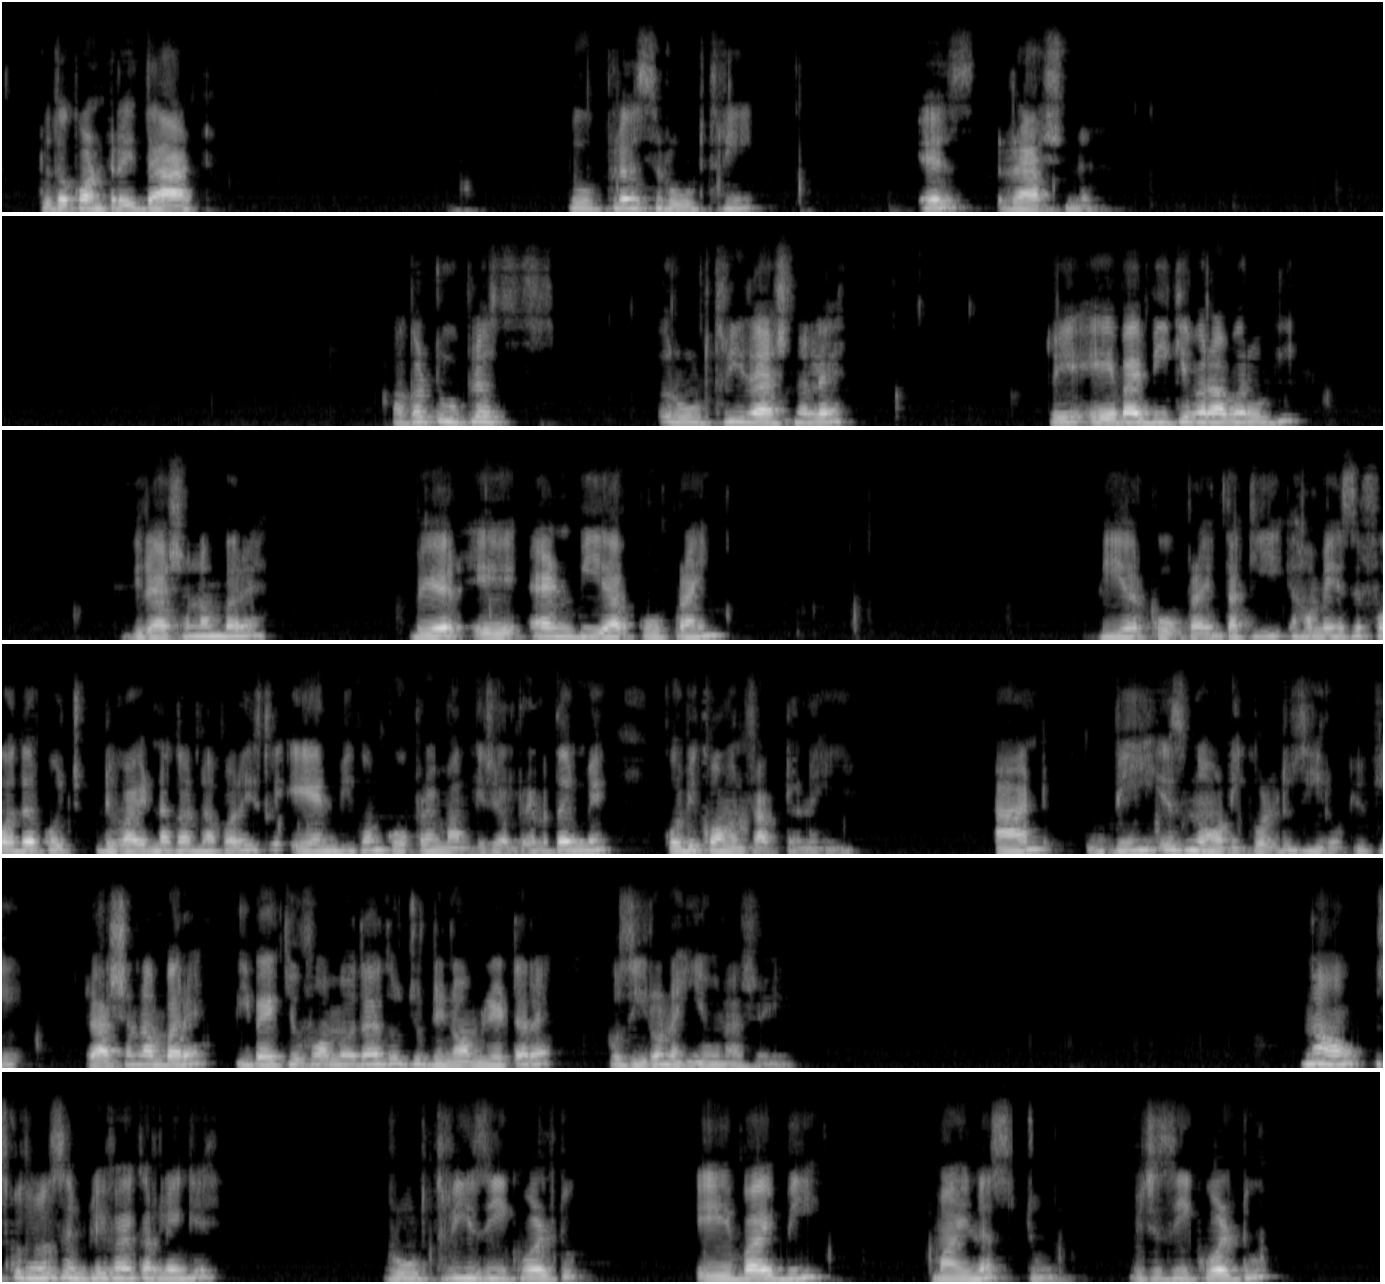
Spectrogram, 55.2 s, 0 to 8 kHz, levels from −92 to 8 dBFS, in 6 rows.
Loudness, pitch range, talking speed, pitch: -22 LUFS, 145-180 Hz, 100 wpm, 165 Hz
